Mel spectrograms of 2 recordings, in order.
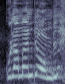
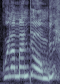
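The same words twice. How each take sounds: The two takes are said the same way.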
